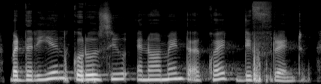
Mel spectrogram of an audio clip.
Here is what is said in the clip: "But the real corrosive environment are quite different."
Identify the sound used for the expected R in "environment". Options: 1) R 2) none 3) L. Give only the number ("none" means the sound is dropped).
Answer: 2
